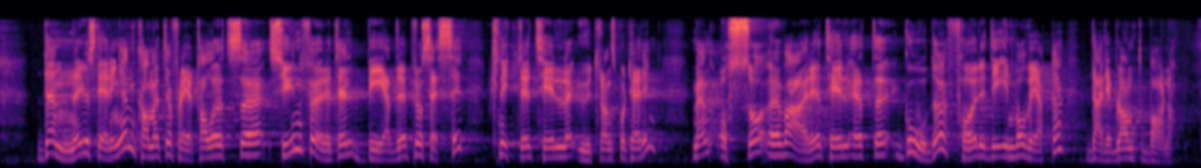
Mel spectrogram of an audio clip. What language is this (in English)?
Norwegian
